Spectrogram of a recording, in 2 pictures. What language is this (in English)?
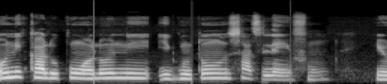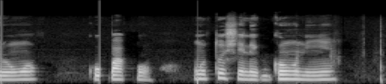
Yoruba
